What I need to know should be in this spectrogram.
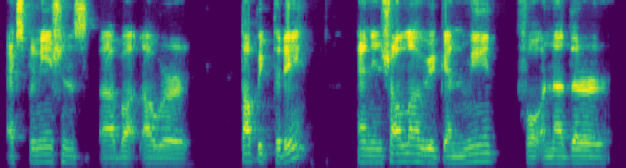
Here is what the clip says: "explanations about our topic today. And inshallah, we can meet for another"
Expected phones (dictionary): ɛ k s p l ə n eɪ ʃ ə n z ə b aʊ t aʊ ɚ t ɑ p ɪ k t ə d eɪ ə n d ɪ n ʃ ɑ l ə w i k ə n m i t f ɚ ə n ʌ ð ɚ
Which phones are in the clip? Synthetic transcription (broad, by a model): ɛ k s p l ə n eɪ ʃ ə n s ə b aʊ t aʊ ɚ t ɑ p ɪ k t ə d eɪ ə n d ɪ n ʃ ɑ l ə w i k ə n m i t f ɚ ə n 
